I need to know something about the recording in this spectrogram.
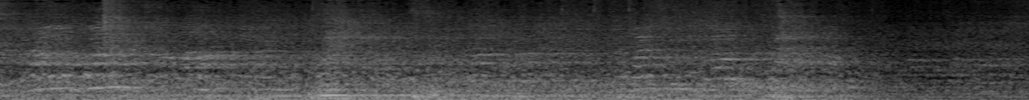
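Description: A crowd chatters in a large, echoing indoor hall.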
